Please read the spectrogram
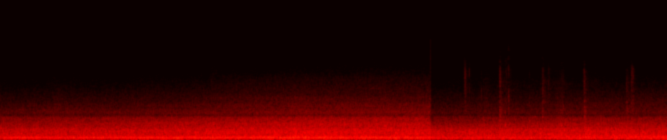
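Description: Steady rushing ambient noise, like distant traffic or wind. The hiss thins about six and a half seconds in, and a few faint ticks follow.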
